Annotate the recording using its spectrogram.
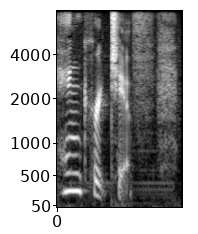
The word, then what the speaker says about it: handkerchief: Ella dice handkerchief. De hecho, aquí en la transcripción no existe ninguna D. Entonces, esta de aquí se le llama silent letter.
